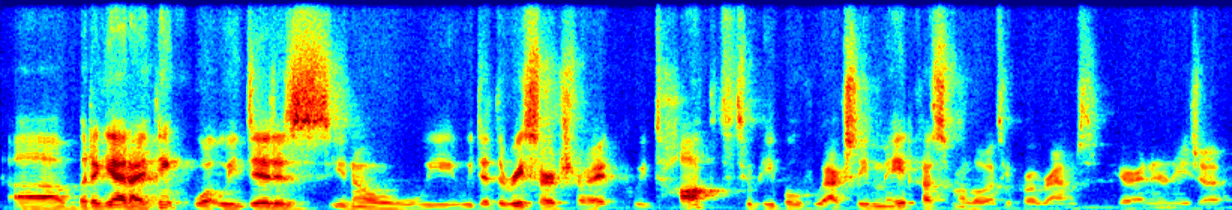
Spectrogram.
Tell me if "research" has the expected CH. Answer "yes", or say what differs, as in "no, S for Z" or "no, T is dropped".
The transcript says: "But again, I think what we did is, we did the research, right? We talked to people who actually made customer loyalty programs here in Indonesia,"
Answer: yes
